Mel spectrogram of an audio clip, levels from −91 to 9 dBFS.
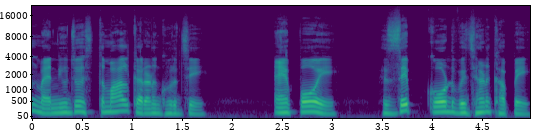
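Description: No technical faults can be heard in this speech recording. Nothing in the sound points to trouble anywhere along the signal chain.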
